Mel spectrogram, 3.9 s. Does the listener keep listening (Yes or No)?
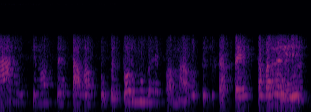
Yes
